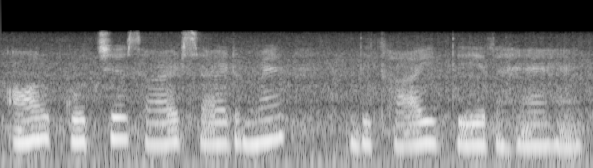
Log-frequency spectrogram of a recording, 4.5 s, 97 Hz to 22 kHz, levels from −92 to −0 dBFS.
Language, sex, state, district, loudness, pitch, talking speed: Hindi, female, Uttar Pradesh, Lalitpur, -15 LUFS, 200 Hz, 120 wpm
